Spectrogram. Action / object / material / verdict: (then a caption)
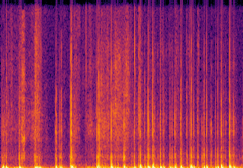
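tap / cardboard box with plastic window / cardboard / none. Long painted nails tap and scratch a small, hollow, flat cardboard retail box with a clear plastic window showing a marble phone case. The result is a quick, irregular run of soft, dull, low thuds with faint scratchy rustling between them, each tap dying away almost at once.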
